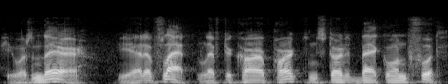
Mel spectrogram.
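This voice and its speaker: A man's voice: low-pitched, animated, unhurried, a bit bright. An actor playing an older American small-town newspaperman, wry and cagey, talking in a folksy rustic way in an old-time radio drama. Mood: grim, recounting.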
